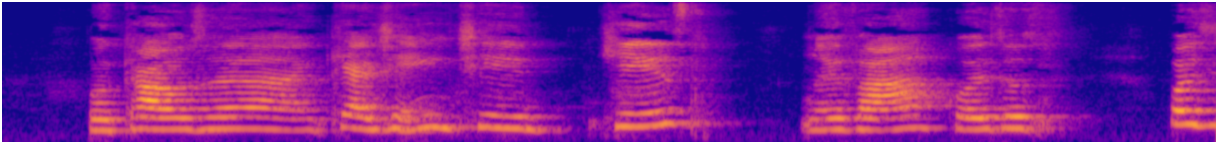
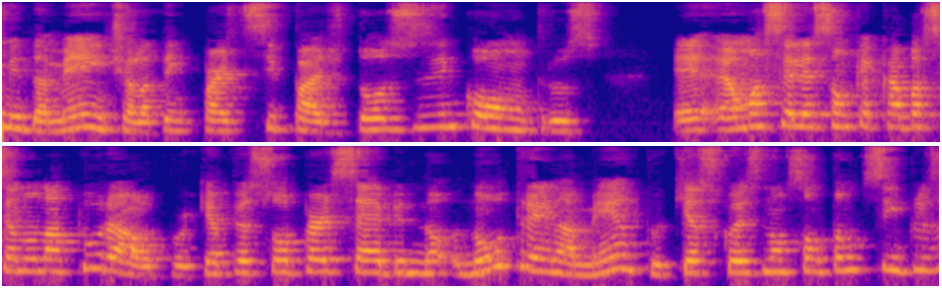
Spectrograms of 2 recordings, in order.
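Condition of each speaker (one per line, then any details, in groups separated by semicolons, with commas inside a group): Cerebral palsy; present since birth, uses wheelchair
No condition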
